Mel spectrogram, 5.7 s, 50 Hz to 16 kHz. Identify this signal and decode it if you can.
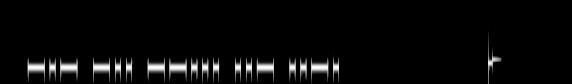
Morse code, heard as a keyed tone, about 22 wpm, 700 Hz. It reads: KD7UF
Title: USA Call Signs - 2x Character Spacing - 22wpm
